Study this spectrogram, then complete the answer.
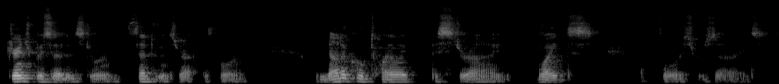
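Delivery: very soft, half-voiced poem reading; reading under breath. Real, not acted. Reader going over the student's poem, reading under breath. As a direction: read the verse quietly to yourself.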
